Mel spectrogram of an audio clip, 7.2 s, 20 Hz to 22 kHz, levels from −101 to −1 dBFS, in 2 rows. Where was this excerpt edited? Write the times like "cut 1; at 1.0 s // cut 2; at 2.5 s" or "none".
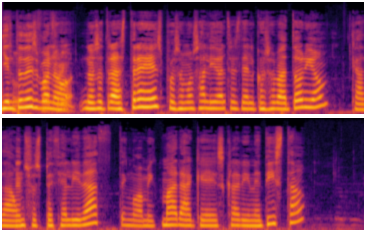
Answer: cut 1; at 2.2 s // cut 2; at 3.8 s // cut 3; at 5.1 s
